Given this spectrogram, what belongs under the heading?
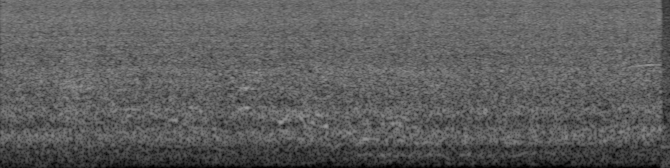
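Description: A waterfall in Hong Kong Park pours in a steady, loud, close rush of white water that never lets up, with no voices rising above the roar.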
